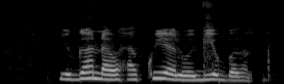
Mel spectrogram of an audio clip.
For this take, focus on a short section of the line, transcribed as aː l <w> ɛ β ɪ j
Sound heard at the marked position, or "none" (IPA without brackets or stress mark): w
